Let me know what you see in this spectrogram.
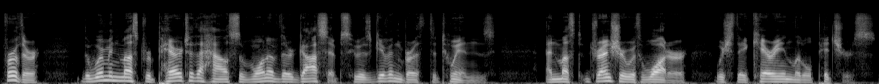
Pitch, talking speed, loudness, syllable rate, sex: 115 Hz, 210 wpm, -20 LUFS, 5.5 syllables/s, male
